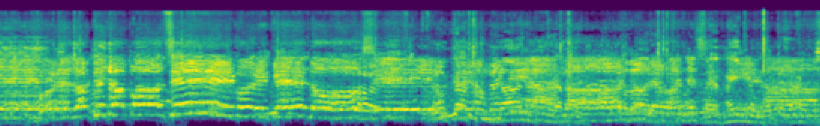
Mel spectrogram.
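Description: Crowd of male mourners chanting a Punjabi Muharram lament (nauha) together, a continuous sung recitation of many voices.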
